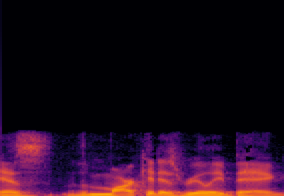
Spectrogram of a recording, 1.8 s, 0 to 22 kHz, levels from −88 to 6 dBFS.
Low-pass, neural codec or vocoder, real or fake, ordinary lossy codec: 7.2 kHz; autoencoder, 48 kHz, 128 numbers a frame, DAC-VAE, trained on Japanese speech; fake; AAC, 48 kbps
